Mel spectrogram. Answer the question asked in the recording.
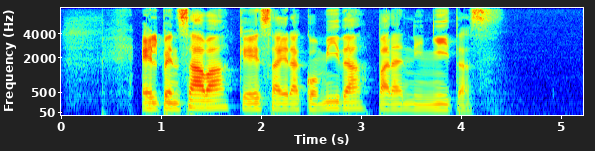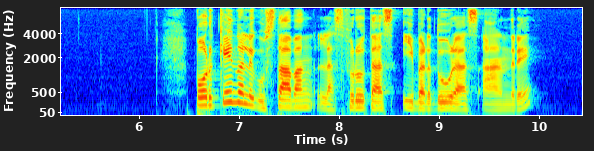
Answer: A André no le gustaban las frutas y verduras porque pensaba que eso era comida para niñitas.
